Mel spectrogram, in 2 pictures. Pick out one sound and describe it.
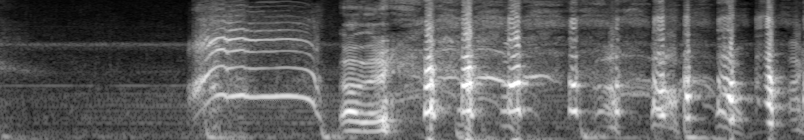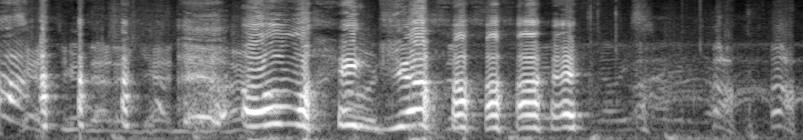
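A young man laughs loudly into a close microphone.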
